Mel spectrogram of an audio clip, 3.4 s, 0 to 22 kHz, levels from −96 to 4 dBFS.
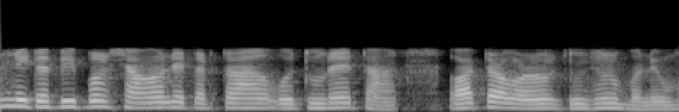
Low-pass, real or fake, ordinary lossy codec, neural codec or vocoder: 3.6 kHz; fake; none; autoencoder, 22.05 kHz, a latent of 192 numbers a frame, VITS, trained on one speaker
